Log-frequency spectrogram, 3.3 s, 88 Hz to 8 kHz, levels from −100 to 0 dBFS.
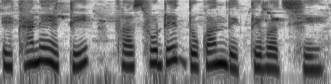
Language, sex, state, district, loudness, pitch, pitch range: Bengali, female, West Bengal, Cooch Behar, -12 LUFS, 230 Hz, 215-270 Hz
